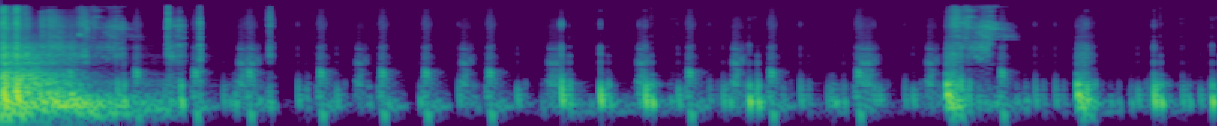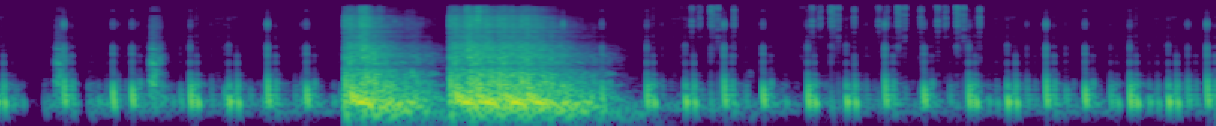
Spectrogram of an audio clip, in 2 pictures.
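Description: Footsteps tap quickly and steadily on a hard surface.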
